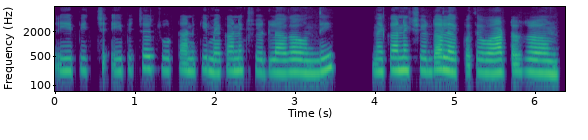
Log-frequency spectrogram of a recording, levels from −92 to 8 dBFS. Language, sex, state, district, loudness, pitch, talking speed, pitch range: Telugu, female, Andhra Pradesh, Chittoor, -28 LUFS, 220 Hz, 140 wpm, 205-230 Hz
